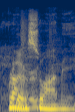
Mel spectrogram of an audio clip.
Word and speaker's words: Ramaswamy: So fucking Ramaswamy, how do you say his name? – Ramaswamy.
